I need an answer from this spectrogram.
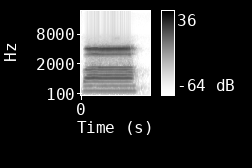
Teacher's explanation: با جو ہے یہ دونوں ہونٹوں کو ملا کے پڑھتے ہیں نا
